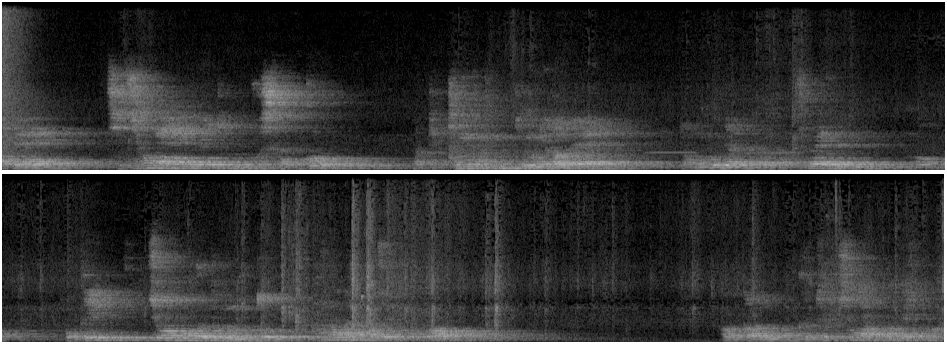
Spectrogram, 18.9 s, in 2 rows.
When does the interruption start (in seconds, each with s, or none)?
none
